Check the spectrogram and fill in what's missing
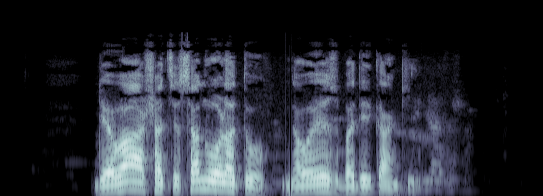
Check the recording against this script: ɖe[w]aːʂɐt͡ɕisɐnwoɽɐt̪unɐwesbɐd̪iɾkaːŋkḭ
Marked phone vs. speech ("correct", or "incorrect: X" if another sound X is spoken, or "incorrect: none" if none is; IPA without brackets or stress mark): correct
